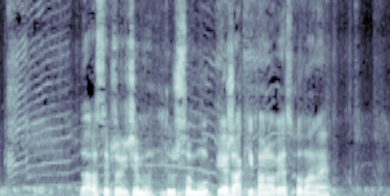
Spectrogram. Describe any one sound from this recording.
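Pigeons coo nearby.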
